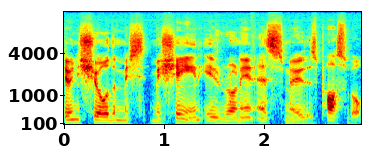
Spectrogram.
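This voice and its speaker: A man speaks at a fairly quick pace. His pitch is fairly low. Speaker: maker channel host. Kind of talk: tutorial. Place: workshop. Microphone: lapel.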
